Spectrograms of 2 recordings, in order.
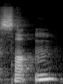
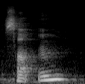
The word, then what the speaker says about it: something: We have a question about some speakers pronounce the word something with a glottal stop, native speakers. So they say like something, something. I have something going on, something. I would say that's pretty casual and it's specific to certain dialects of English.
